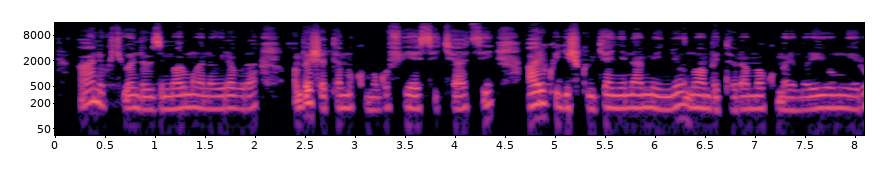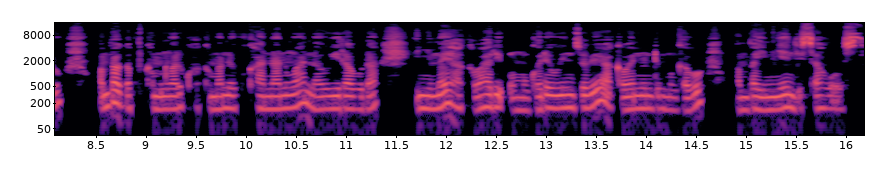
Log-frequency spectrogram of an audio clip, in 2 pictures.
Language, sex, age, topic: Kinyarwanda, female, 18-24, health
